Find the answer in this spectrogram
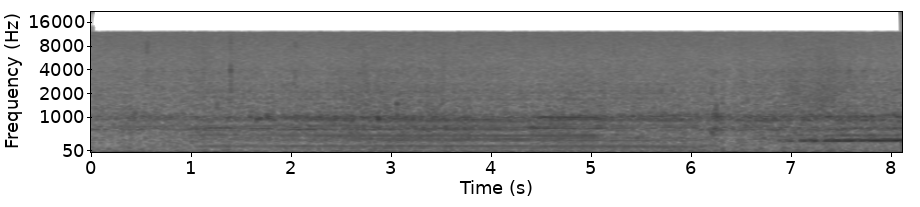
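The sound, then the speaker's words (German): Long, droning whale song recorded from a boat off Ecuador: sustained tonal moans with layered harmonics, heard over a steady rumble of boat engine and water noise throughout. “Es klingt akustisch etwas anders, was aber darin liegt, dass letztere Gesänge vom Boot aus aufgenommen wurden.”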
